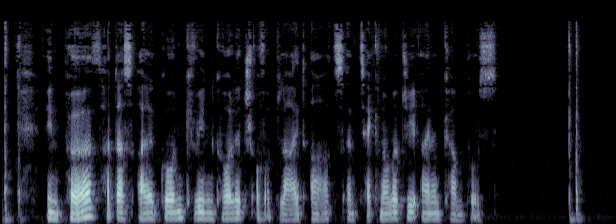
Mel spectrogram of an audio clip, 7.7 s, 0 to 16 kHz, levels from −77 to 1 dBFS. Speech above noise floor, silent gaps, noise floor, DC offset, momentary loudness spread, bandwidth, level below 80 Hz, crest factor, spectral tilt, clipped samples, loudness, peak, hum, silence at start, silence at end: 46 dB; none; -69 dBFS; under 0.1%; 14 LU; 11.5 kHz; -46 dBFS; 22 dB; -4.5 dB/octave; under 0.1%; -23 LUFS; -2 dBFS; none; 0.05 s; 0.45 s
